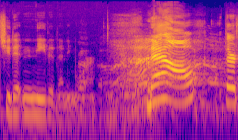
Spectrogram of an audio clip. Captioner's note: laughs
